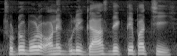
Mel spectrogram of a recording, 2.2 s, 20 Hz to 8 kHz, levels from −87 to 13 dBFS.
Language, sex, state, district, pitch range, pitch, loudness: Bengali, male, West Bengal, Alipurduar, 145-170 Hz, 160 Hz, -17 LUFS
